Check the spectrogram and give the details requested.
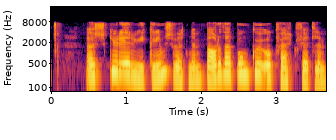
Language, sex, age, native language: Icelandic, female, 40-49, Icelandic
